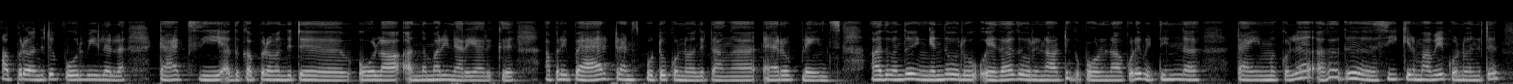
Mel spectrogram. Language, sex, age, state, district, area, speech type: Tamil, female, 18-30, Tamil Nadu, Coimbatore, urban, spontaneous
